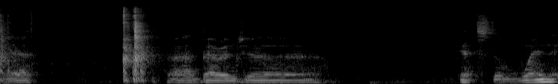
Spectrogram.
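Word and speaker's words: Berenguer: Win on Berengure. Bereng. It's Berengure. Berengure. Yeah, I gotta get my pronunciations correct here.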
